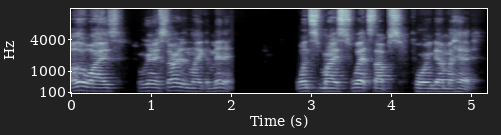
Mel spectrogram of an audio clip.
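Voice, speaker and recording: In a mid-range voice with a level tone and moderate pace, a young fitness coach runs a live online workout. He's out of breath as he demonstrates and explains the moves, upbeat and casual throughout. The sound is far off and roomy.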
